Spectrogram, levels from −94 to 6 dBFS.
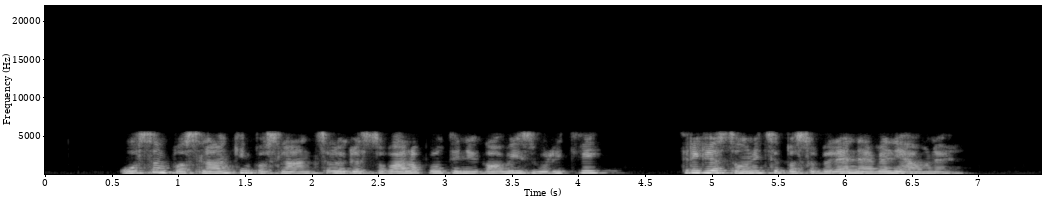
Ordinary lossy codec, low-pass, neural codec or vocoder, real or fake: none; 5.4 kHz; codec, 16 kHz, 4.8 kbps, FACodec; fake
